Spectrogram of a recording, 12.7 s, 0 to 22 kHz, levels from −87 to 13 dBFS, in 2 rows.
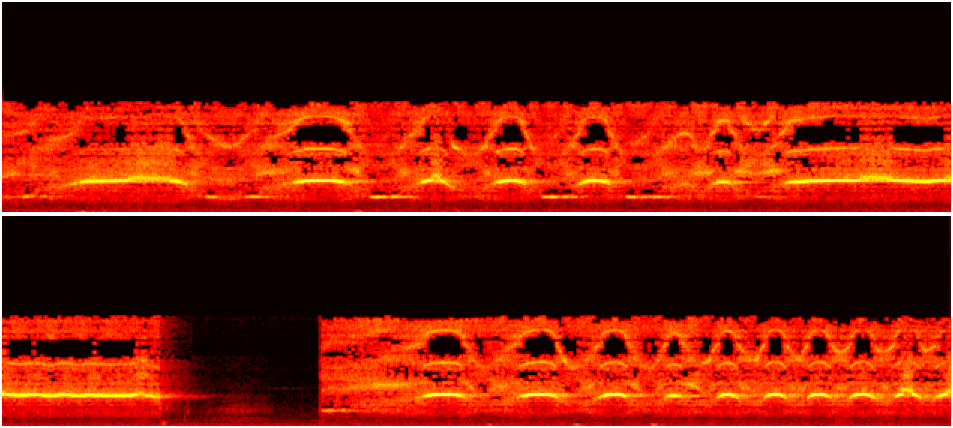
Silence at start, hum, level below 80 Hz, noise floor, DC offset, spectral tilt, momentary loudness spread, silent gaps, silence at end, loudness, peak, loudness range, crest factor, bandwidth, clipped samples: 0 s; none; -64 dBFS; -59 dBFS; under 0.1%; 4.5 dB/octave; 17 LU; none; 0 s; -10 LUFS; 0 dBFS; 3 LU; 14 dB; 12 kHz; under 0.1%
